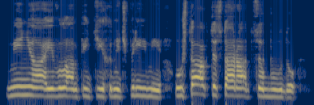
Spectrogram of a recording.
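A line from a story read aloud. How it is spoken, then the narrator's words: Fawning deep bass. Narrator (Russian): заискивающе пробасил бывший акцизный чиновник Козлов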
